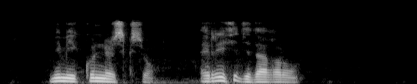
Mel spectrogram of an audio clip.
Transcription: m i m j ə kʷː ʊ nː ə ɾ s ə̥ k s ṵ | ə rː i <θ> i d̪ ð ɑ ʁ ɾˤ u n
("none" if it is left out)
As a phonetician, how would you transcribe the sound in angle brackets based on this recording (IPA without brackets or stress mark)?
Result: θ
